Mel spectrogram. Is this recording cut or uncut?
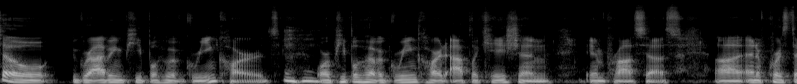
uncut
